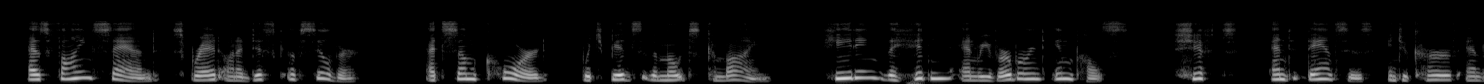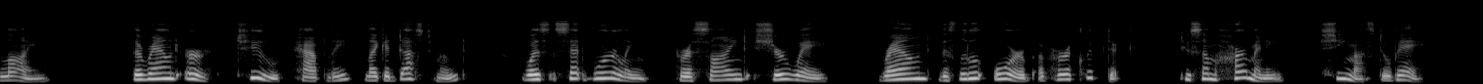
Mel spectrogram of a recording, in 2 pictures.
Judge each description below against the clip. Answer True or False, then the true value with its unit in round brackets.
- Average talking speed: False (120 wpm)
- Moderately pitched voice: False (230 Hz)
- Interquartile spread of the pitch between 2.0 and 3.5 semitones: False (5.3 semitones)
